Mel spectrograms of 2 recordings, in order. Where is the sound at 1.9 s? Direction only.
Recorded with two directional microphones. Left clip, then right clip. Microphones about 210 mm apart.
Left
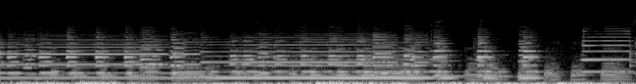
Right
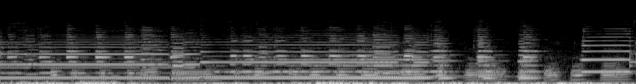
25° right (ahead or behind).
